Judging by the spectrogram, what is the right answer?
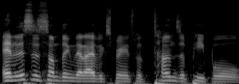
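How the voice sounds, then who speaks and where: Loud and bright with a sharp tone, a man speaks at a fairly high pitch with ordinary variation in a very clean recording with a silent background. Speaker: podcast co-host. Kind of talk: casual chat.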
